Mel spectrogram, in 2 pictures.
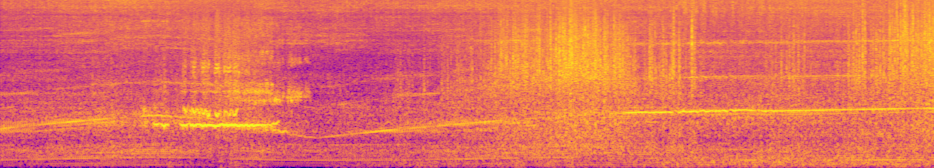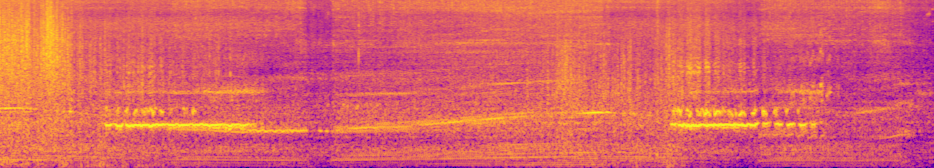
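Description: A kart engine whines loudly, revving up and down through the corners.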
